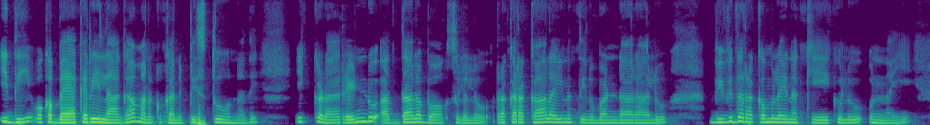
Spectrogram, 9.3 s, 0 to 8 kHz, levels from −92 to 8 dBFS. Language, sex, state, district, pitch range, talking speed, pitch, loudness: Telugu, female, Telangana, Hyderabad, 175-215 Hz, 110 wpm, 190 Hz, -18 LUFS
